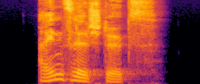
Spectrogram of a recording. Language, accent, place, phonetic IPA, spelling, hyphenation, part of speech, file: German, Germany, Berlin, [ˈaɪ̯nt͡sl̩ˌʃtʏk], Einzelstück, Ein‧zel‧stück, noun, De-Einzelstück.ogg
- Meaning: unique specimen, single piece, individual piece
